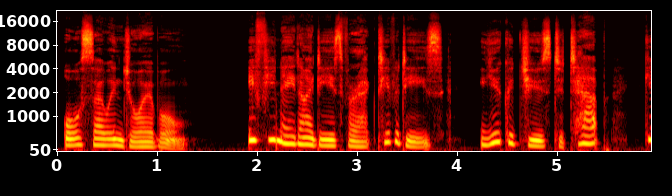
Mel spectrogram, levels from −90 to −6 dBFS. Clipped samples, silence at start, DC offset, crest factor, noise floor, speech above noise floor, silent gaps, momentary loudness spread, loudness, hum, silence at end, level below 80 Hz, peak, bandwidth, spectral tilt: under 0.1%; 0.05 s; under 0.1%; 18 dB; -79 dBFS; 46 dB; none; 9 LU; -33 LUFS; none; 0 s; -66 dBFS; -16 dBFS; over 20 kHz; -4.5 dB/octave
